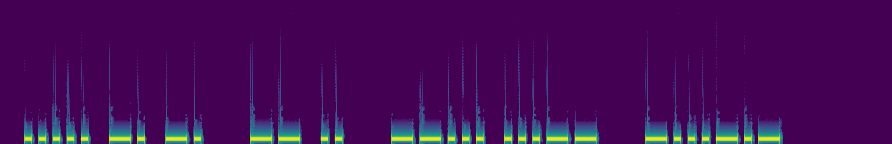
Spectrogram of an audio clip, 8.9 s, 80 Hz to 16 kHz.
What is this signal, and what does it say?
Morse code, heard as a keyed tone, about 17 wpm, 700 Hz. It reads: 5NN MI 73 <BK>
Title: Speed-Racing Common QSO Phrases - 17wpm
